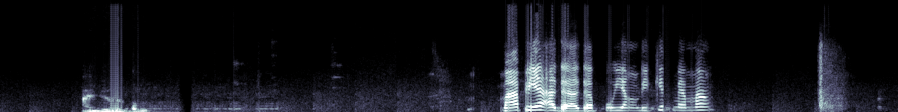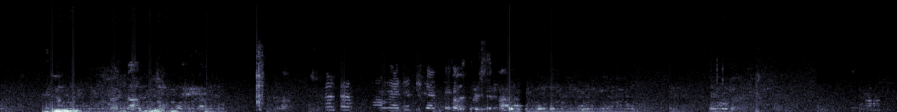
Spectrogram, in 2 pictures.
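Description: Young people speak in bursts over an online call.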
